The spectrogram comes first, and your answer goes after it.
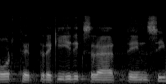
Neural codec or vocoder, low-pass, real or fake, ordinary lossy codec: vocoder, 22.05 kHz, 80 mel bands, WaveNeXt; 9.9 kHz; fake; none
